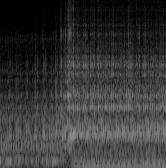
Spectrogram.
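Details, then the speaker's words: Old Vornado fan with a stuck, stiff motor, first power-up: motor spins up to a steady hum with a dry, slightly rough whirr underneath; dry motor bearings dragging. "it's not the happiest little machine in the world but it's running"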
